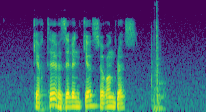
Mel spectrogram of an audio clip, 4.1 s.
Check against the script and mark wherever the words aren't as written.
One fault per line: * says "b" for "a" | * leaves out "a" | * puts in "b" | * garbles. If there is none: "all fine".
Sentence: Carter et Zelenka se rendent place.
all fine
